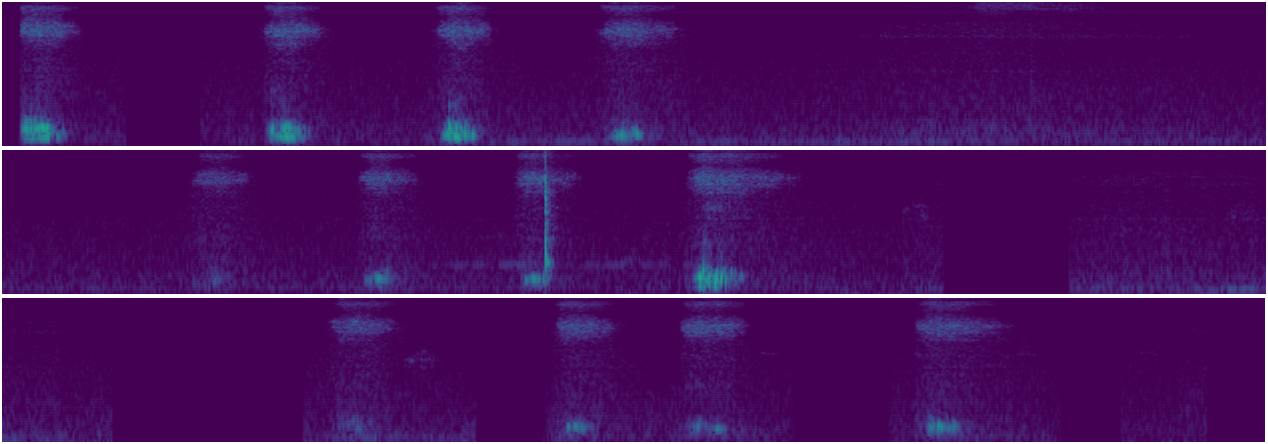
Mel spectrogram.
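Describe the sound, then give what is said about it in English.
Faint breathing during a guided breathing exercise: many short, breathy bursts alongside a few longer, steady exhalations, with no talking. “And then exhale out for about a minute.”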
